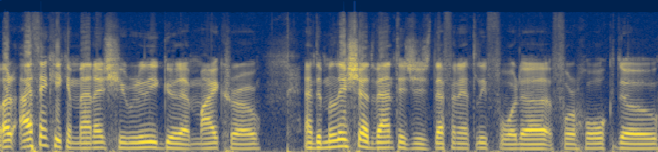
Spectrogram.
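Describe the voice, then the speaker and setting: A man with a Hungarian accent speaks at a moderate pace and medium pitch, his intonation fairly even. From Hungary. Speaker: video game commentator. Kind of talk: live commentary. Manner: hesitant, many filler words.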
